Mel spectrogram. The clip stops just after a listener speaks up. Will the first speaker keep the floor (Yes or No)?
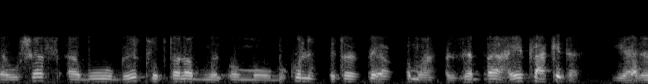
Yes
